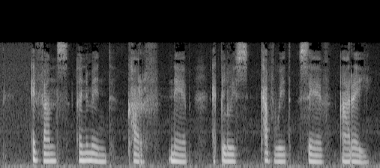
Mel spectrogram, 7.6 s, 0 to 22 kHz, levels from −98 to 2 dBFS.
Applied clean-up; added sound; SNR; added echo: none; none; none; none.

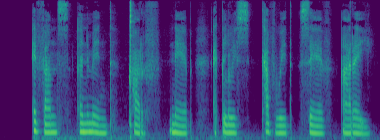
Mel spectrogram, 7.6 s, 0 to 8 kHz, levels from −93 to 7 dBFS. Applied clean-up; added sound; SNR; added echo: neural mask model DeepFilterNet 3.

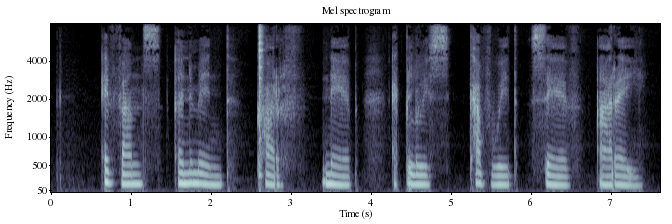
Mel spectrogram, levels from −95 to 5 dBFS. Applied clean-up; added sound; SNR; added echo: neural mask model RNNoise.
